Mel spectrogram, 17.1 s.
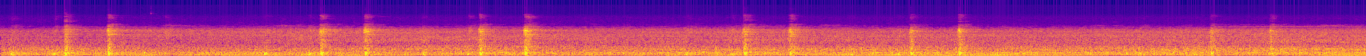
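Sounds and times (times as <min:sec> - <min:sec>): train rumble: 0:00.0 - 0:17.0
wheels clacking over rail joints: 0:03.2 - 0:07.0, 0:08.5 - 0:12.4.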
